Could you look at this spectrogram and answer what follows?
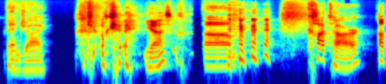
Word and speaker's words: Qatar: Qatar. That's how you pronounce it in Arabic. I was just about to say it that way. Yeah. But Americans just call it Qatar.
